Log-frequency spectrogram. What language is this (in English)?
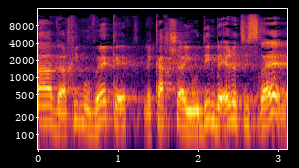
Hebrew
